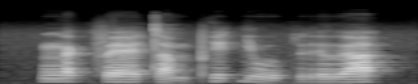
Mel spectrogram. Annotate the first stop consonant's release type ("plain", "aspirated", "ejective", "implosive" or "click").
plain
